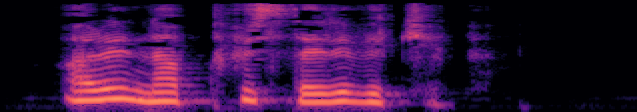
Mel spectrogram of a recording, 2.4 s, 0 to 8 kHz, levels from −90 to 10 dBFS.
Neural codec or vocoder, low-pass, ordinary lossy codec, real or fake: none; 7.2 kHz; MP3, 32 kbps; real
